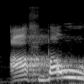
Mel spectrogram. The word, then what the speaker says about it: Aufbau: आफ्बाउ rule क्या कहता है, आफ्बा या आफ्बाउ, कुछ जगहों पर आफ्बा प्रोनाउंसिएशन करते हैं, कुछ जगहों पर आफ्बाउ। ये आफ्बाउ, आफ्बाउ एक्चुअली जर्मन लैंग्वेज का एक वर्ड है, ये जो है ना जर्मन का है, जर्मन से लिया गया है, जर्मन लैंग्वेज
